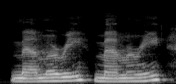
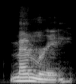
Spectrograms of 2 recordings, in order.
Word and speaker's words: memory: syllables, memory, that people, native speakers may reduce this word to sound more like memory, in which case they just get rid of that middle syllable they go right from the M, the second M of mem, into the R of re, memory.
